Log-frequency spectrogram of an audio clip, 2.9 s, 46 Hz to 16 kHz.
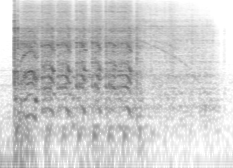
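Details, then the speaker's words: Northern Lights 12kW diesel genset after cylinder head replacement and valve adjustment, bleeding fuel system: starter cranks with even chug about 2.5 beats/sec, no firing, because fuel solenoid is off so only starter engages. "okay i've just realized that what i was trying to do there will not work because um the fuel solenoid's off this is only engaging the starter"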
